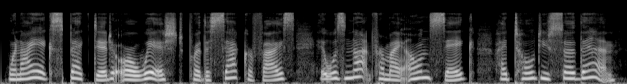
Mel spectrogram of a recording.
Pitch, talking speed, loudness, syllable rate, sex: 250 Hz, 190 wpm, -17 LUFS, 4.5 syllables/s, female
